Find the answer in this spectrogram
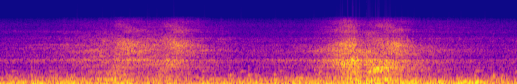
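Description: Freight train of double-stack container well cars rolling past with a steady low rumble, heard from inside a vehicle. Two swells of rushing noise rise and fade about three and seven seconds in.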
